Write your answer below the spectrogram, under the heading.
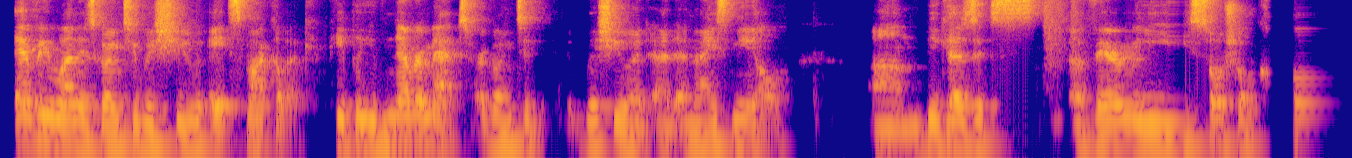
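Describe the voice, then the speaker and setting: A man with an American accent speaks in a medium-pitched, monotone, flat voice. Audible room echo surrounds him. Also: moderate pace. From United States. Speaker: expat interviewee. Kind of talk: interview. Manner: halting, repeats words.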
